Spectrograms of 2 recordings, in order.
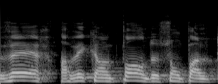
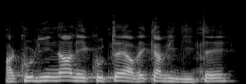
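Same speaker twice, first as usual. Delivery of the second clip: plain reading voice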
